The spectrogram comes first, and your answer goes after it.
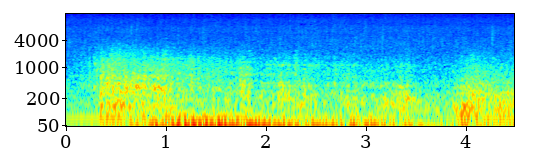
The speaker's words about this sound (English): the storm was right on top of us. The lightning flashed again, and straight afterwards,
